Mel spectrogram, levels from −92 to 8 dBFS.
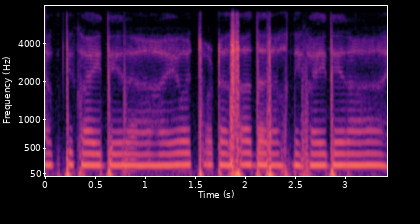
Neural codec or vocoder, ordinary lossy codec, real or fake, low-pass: none; Opus, 64 kbps; real; 7.2 kHz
